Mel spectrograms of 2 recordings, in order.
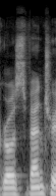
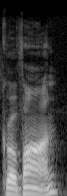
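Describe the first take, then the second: First: The name is said with an anglicized pronunciation. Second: The name is said with a French pronunciation. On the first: The speaker calls it wrong. "It's not" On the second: The speaker calls it right. "It's a French name. it's"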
